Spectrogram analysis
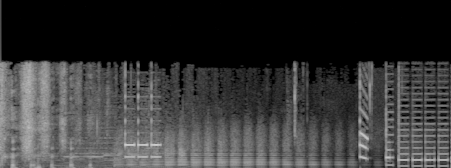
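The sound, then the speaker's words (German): Electronic beeping is sent into a phone line during a radio call-in. Steady, pure electronic tones give way to a rapid run of short, evenly spaced beeps, with speech heard before them. “Das verunsichert uns Radioamateure, wenn du irgendein Piepsen in die Leitung schießt.”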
